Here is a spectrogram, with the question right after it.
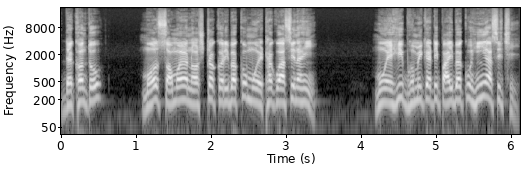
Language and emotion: Odia, angry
